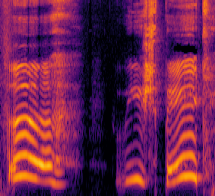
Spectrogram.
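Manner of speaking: loud yawning, just woken; sleepy. A narrator's reading. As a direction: stretch and yawn it out. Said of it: "fragte er verschlafen".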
